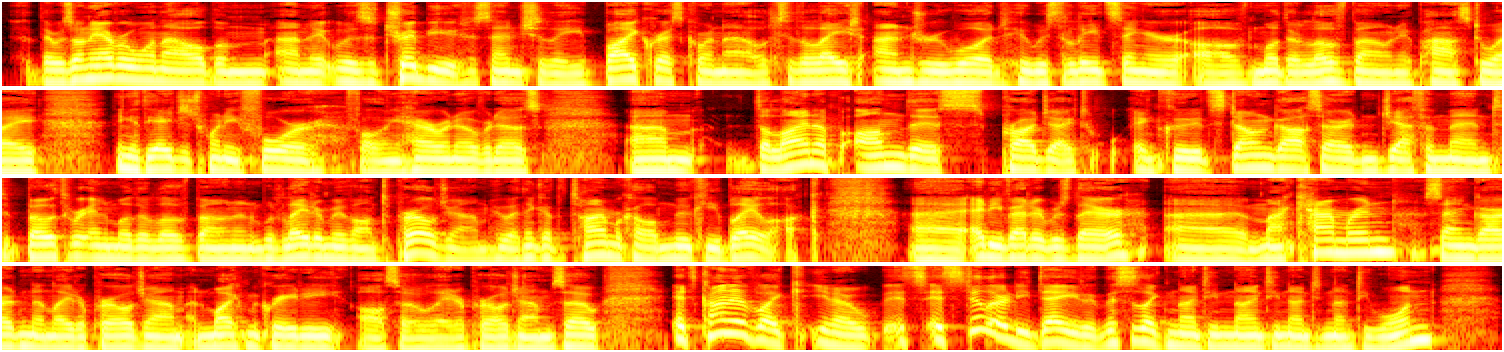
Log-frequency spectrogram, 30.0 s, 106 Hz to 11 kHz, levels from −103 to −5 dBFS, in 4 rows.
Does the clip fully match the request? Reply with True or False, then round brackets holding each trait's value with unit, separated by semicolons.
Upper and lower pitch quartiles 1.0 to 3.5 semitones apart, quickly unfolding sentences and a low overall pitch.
True (2.8 semitones; 235 wpm; 125 Hz)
